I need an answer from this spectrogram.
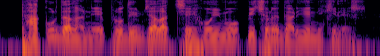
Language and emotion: Bengali, neutral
